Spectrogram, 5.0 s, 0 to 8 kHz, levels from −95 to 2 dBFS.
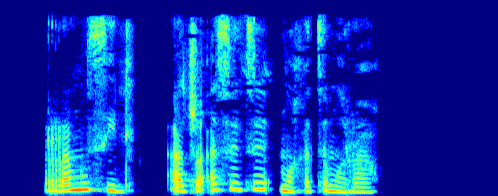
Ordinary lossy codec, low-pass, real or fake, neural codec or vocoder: AAC, 32 kbps; 7.2 kHz; real; none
